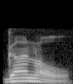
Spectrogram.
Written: gunnel

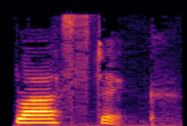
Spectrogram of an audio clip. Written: blastic

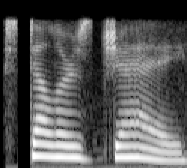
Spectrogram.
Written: Steller's jay

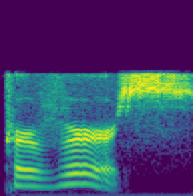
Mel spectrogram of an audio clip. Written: perverse

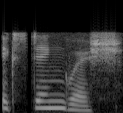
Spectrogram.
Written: extinguish

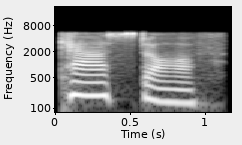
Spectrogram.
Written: cast-off

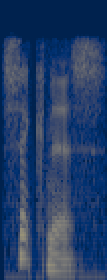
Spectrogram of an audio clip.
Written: sickness

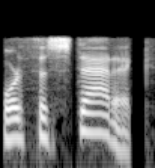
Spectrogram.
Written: orthostatic

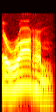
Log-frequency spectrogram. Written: erratum

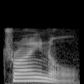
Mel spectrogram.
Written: trinal

